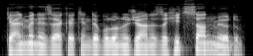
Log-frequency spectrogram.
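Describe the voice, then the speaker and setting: A man's voice: on the low side, a little fast, fairly bright tone, clear, resonant tone, dry recording, studio quality, close to an everyday voice. A man voicing a sick, feverish male detective in a storybook reading, urgent and conspiratorial. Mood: faint.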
